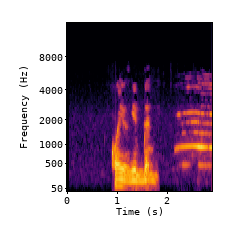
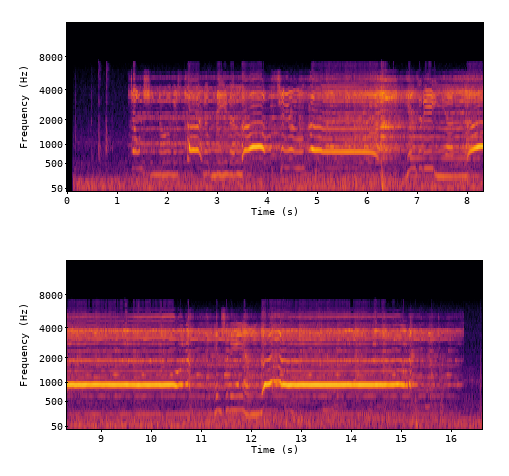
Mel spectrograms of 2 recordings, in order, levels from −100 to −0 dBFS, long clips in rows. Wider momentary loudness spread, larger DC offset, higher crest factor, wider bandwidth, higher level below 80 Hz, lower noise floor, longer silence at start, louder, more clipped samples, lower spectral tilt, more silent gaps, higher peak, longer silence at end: about the same, 15 LU vs 16 LU; neither; first, 18 dB vs 12 dB; second, 5.8 kHz vs 6.8 kHz; first, -48 dBFS vs -54 dBFS; first, -71 dBFS vs -51 dBFS; first, 0.9 s vs 0.5 s; first, -17 LUFS vs -23 LUFS; neither; first, -11 dB/octave vs -3.5 dB/octave; neither; first, -2 dBFS vs -12 dBFS; second, 0 s vs 0.45 s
